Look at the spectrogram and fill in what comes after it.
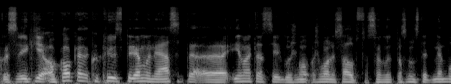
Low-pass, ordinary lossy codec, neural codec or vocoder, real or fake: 14.4 kHz; Opus, 32 kbps; codec, 44.1 kHz, 2.6 kbps, SNAC; fake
